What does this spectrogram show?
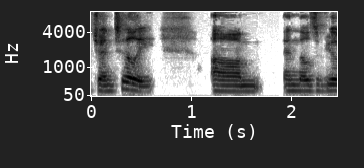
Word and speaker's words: Gentile: her last name was gentile g-e-n-t-i-l-e we we pronounced gentilly um and those of you are familiar with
